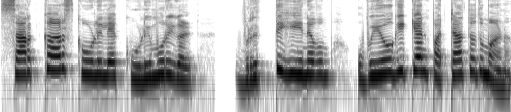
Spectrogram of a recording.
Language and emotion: Malayalam, disgusted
